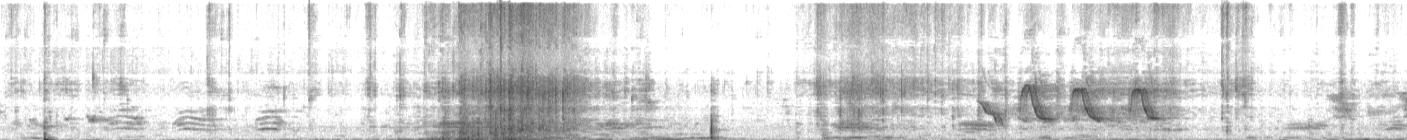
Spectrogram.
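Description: Birds chirping, with a few faint wavering chirps early and three quick, high chirps about three-quarters of the way through. A loud rustling flurry about three seconds in, and a couple of sharp clicks.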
